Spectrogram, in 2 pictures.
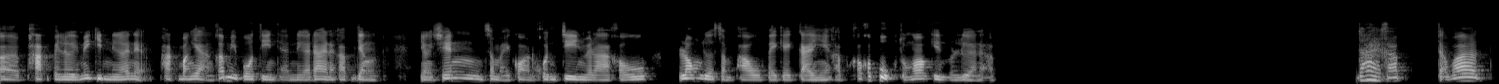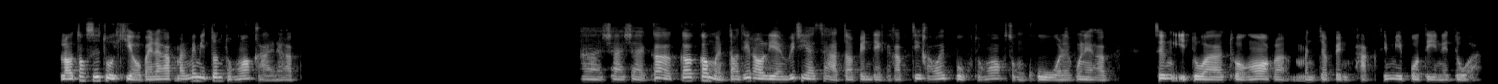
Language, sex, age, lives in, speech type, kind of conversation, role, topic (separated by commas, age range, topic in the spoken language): Thai, male, 25-29, Thailand, conversation, unstructured, none, ถ้าคุณต้องโน้มน้าวเพื่อนให้กินผัก คุณจะพูดอย่างไร?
